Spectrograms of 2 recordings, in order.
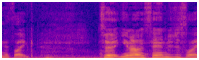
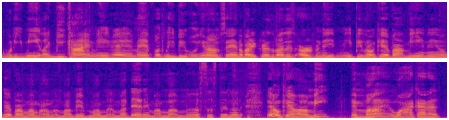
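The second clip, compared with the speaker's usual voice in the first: higher, rushed mock complaint; imitating someone griping, words tumbling out faster; acted indignant rant; 4 semitones higher, faster than usual. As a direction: rattle off grievances as a fed-up cynic. Voices cynical people rejecting kindness.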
